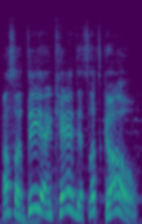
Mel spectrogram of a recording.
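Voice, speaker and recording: A man's voice: very high-pitched, sing-song, unhurried, pushed and bright. A man giving casual live commentary as he streams a video game playthrough. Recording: faint game music behind.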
